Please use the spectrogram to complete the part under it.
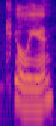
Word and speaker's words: Cillian: So the ones for the year was the actor who starred in Oppenheimer, whose name is Killian, but it's spelled C-I-L-L-I-A-N. And so a lot of people say it's Cillian, but it's actually Killian.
